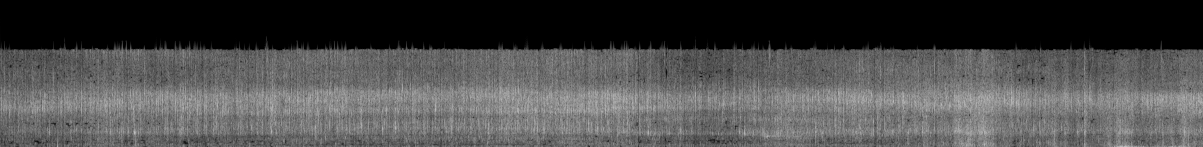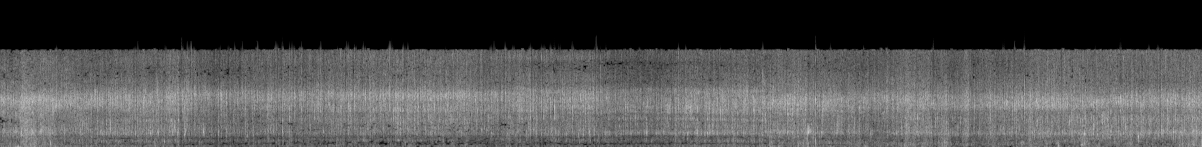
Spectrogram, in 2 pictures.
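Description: Small waterfall spilling over a rock ledge: a steady rushing hiss of falling, splashing water. A few low bumps come in the middle.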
